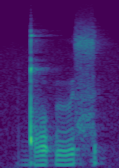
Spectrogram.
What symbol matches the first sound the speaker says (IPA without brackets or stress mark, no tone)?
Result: ɡ͡ǃ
